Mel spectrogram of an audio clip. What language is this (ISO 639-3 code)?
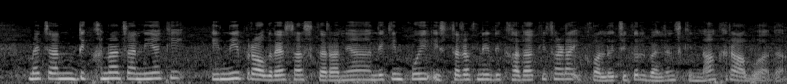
doi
